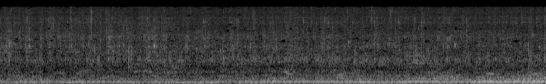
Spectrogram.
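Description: Pork belly and aromatics sizzling and crackling in a hot wok as oyster sauce is poured in, over a steady low hum.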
